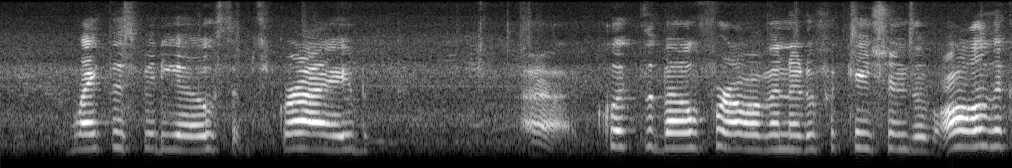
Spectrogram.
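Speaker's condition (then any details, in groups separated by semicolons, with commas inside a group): Cerebral palsy; mainly right side, right hand contracted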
